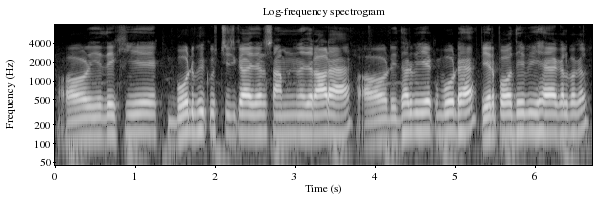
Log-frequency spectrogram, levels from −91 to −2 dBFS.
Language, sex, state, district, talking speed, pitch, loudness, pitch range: Hindi, male, Bihar, Muzaffarpur, 240 wpm, 145 Hz, -22 LUFS, 140-150 Hz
